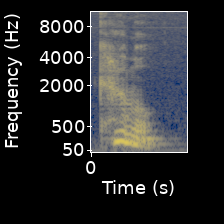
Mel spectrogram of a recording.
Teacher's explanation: It's the E that is swallowed. It goes camel. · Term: schwa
